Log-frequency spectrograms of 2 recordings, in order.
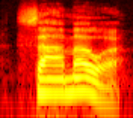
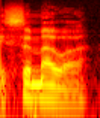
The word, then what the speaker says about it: Samoa: father is african-american but where's this mother from samoa and that's how you pronounce it otherwise people think you're racist samoa okay because a lot of people will say samoa you think um you okay great yeah where's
